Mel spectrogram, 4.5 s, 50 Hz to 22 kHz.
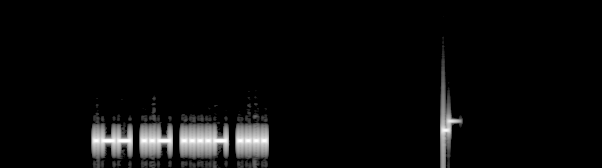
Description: Morse code, heard as a keyed tone, about 40 wpm, 700 Hz. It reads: WU4H
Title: USA Call Signs - 4 Characters - 2x Character Spacing - 40wpm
